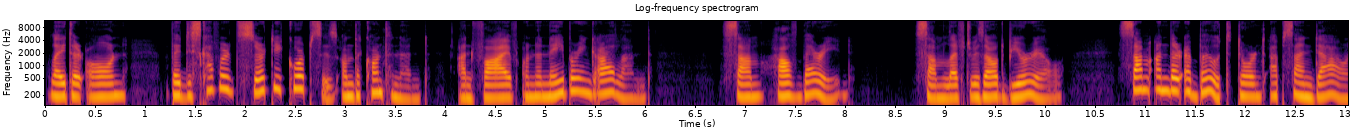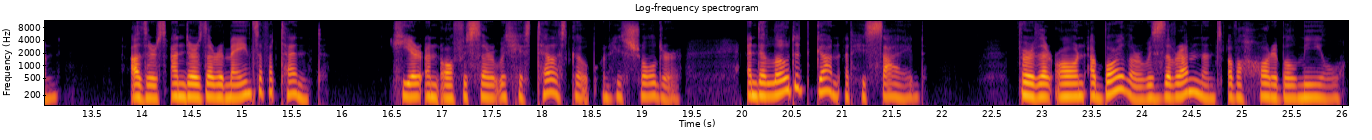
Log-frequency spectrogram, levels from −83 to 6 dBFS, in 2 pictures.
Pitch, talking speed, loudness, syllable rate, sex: 190 Hz, 145 wpm, -19 LUFS, 4.8 syllables/s, female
